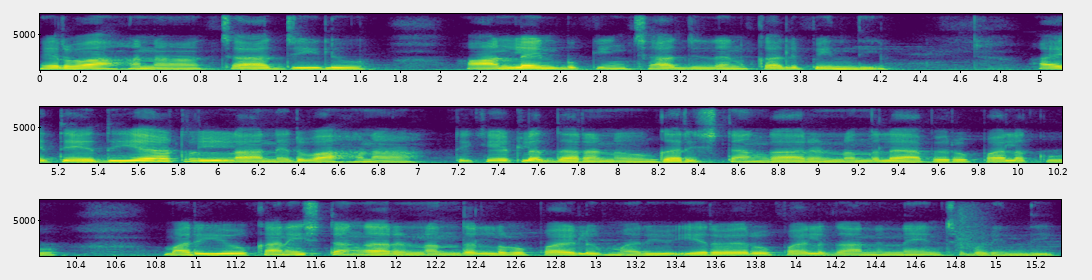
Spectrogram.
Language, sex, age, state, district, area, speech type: Telugu, female, 45-60, Andhra Pradesh, Guntur, urban, spontaneous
